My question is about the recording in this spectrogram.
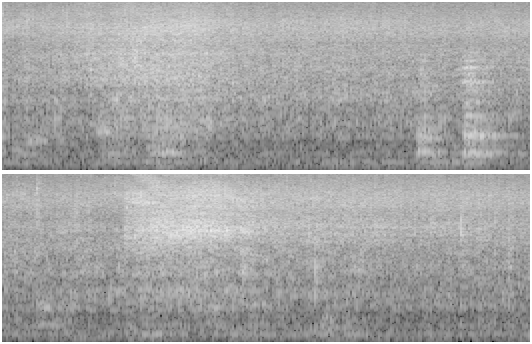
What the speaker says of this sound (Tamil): பூண்டு தட்டி போட்டு வறுத்த நல்லா வாசனை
